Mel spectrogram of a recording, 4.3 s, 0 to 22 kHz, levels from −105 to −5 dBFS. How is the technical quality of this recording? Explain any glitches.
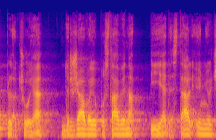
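No glitches can be heard anywhere in this speech recording. There is nothing in it that needs explaining.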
